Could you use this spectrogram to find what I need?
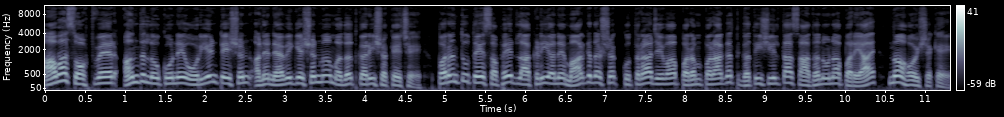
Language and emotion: Gujarati, neutral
